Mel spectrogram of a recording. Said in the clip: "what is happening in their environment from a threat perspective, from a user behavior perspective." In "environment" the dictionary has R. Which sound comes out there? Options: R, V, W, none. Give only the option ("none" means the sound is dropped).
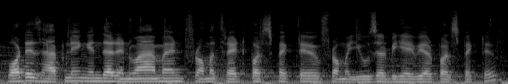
none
